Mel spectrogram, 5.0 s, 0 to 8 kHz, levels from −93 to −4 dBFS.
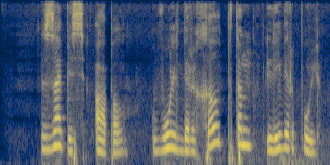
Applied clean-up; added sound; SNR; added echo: neural mask model Resemble Enhance denoiser.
